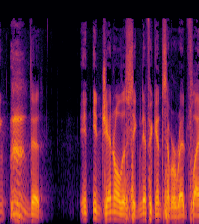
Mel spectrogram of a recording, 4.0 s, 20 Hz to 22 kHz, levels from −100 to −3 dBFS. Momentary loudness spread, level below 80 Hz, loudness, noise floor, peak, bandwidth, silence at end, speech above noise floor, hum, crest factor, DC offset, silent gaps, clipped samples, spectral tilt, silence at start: 7 LU; -64 dBFS; -24 LUFS; -77 dBFS; -6 dBFS; 16 kHz; 0 s; 53 dB; none; 18 dB; under 0.1%; none; under 0.1%; -4 dB/octave; 0 s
